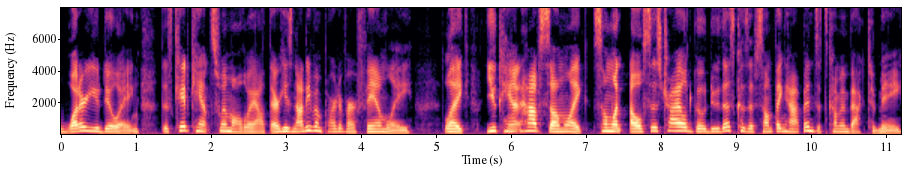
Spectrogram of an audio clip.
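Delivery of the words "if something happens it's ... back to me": ordinary talk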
